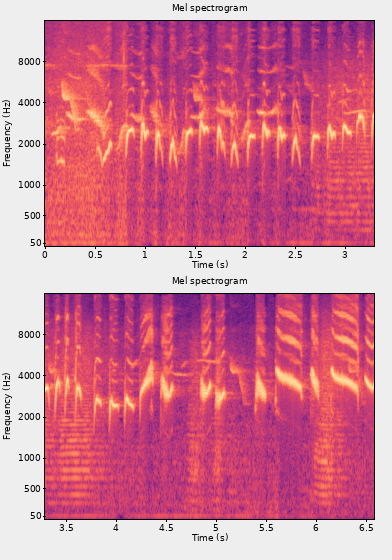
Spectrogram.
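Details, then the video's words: Caged Chinese hwamei singing strongly: a fast series of bright whistled notes, each with a hooked upward twist, about one per second, rising higher into sweeping loud phrases near the end over a faint hum. "Họa mi dáng ngũ trường, bóng bộ cực đẹp, hót cao cầu"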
